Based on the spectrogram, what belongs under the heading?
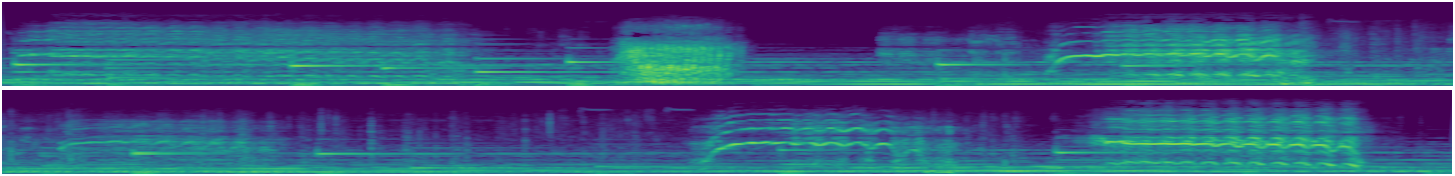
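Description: Horse whinnying over and over, about six calls with a high wavering pitch, one of them a short harsh blast about three seconds in, over steady background music.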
